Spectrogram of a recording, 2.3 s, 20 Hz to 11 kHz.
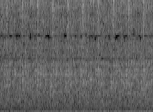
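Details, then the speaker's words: Daimler limousine petrol engine, first run in 32 years since 1990, carb not leaking, idling on its own: low, even idle with steady rumble, no misses, knocks or ticks; idling smoothly, slight condensation in exhaust. "And the carb is not leaking anywhere. It's just running tickety-boo."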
